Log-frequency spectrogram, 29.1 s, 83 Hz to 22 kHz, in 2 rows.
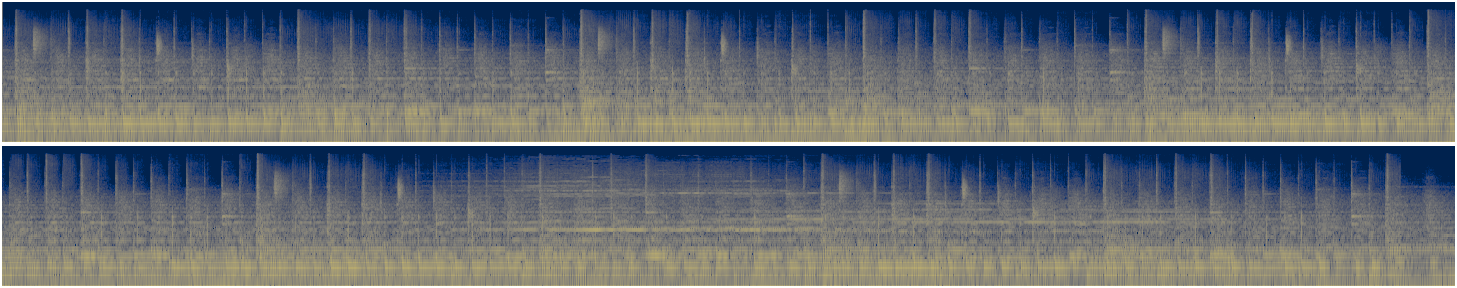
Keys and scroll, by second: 19.5 ctrl+t.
